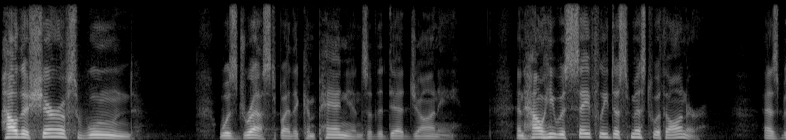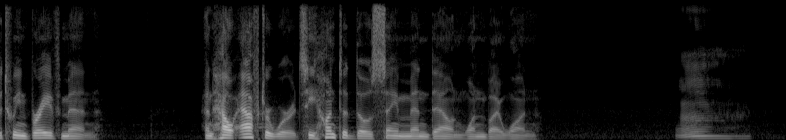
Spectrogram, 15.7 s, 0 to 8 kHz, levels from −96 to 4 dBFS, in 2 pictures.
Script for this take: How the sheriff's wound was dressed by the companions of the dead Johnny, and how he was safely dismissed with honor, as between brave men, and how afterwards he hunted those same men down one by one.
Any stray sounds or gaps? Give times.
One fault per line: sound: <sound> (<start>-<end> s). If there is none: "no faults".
sound: sigh (14.6-15.4 s)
